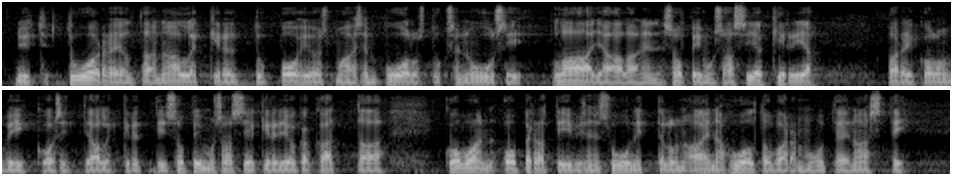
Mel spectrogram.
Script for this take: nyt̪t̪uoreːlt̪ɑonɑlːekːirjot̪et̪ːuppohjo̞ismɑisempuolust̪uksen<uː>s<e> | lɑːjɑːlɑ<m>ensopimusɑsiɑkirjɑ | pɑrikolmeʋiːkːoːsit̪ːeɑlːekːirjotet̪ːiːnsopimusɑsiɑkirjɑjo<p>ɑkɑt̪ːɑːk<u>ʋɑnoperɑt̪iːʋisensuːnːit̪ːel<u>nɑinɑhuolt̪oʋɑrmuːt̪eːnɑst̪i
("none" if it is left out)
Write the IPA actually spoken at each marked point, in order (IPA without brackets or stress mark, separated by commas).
uː, i, n, k, o, u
